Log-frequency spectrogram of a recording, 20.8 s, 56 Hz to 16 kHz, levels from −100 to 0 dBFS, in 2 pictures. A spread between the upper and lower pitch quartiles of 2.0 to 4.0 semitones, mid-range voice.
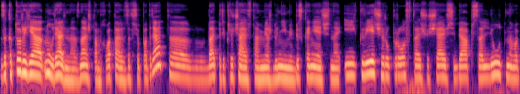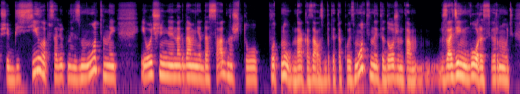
Yes: average, 3.0 semitones; medium, 150 Hz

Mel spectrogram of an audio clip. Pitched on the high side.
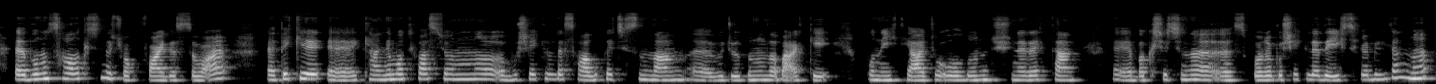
Yes: high, 210 Hz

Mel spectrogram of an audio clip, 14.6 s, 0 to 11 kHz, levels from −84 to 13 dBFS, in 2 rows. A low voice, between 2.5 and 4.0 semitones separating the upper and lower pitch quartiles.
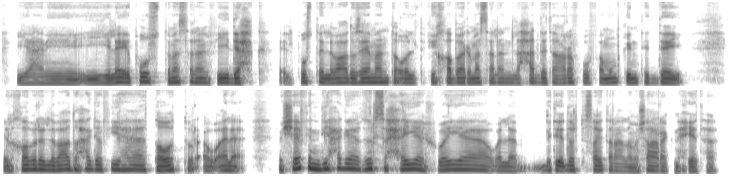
Yes: low, 115 Hz; average, 3.2 semitones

